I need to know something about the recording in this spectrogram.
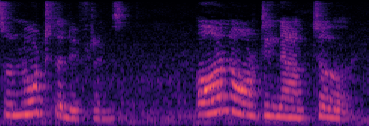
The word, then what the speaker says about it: un ordinateur: Un ordinateur, N is pronounced.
